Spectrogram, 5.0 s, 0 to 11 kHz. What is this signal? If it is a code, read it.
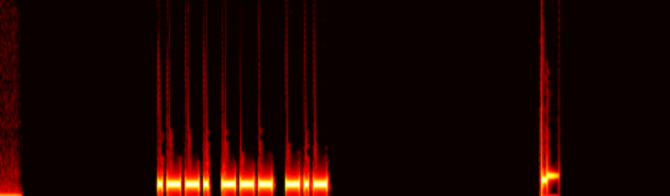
Morse code, heard as a keyed tone, about 36 wpm, 700 Hz. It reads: POK
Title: USA Call Sign Postfixes - 3 Letters 35wpm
